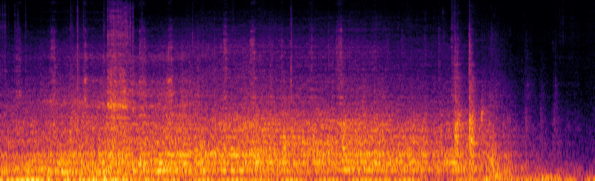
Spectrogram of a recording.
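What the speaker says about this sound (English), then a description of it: "The sound of a sheep door." A heavy sheep barn door rumbles and scrapes as it slides open, a long grinding roll with creaks and a few knocks near the end.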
